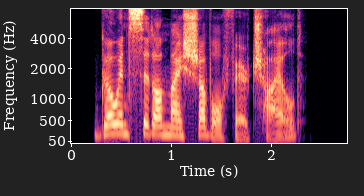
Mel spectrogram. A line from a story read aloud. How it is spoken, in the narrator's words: the witch said in a friendly voice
